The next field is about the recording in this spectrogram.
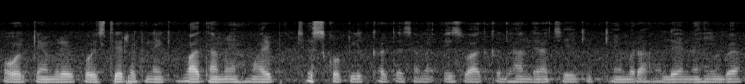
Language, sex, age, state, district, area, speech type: Hindi, male, 30-45, Madhya Pradesh, Harda, urban, spontaneous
